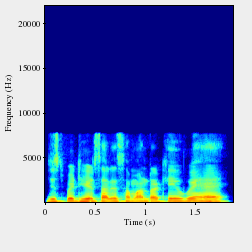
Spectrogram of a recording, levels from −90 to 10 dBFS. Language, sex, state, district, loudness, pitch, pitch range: Hindi, male, Jharkhand, Garhwa, -14 LUFS, 140 Hz, 135-150 Hz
